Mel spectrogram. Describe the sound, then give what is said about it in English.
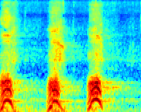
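A voice imitates a dog barking: three short, loud woofs, evenly spaced about half a second apart, with nothing else underneath. “Turn it to the dog. The dog will,”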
